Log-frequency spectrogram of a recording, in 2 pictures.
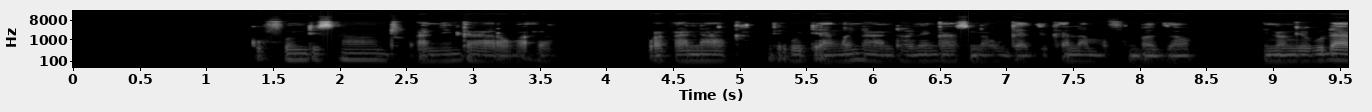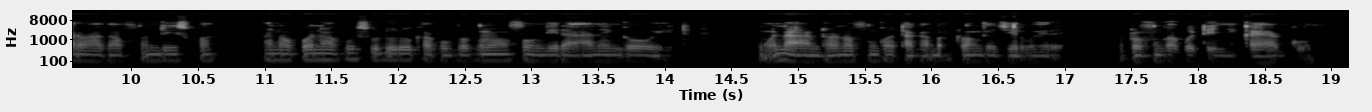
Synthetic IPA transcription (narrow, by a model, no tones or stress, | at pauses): kufundisaːntʰu̥a̰ne̞ŋɡearwa̰ra | wʔa̰kanakḁŋɡe̞̰kutiɦamwe̞naantʰuane̞ŋɡeasinakuɡʱad͡zikʰanamufuŋɡwad͡zaːwo | ino̞ŋɡe̞kuɗaɾo̞akafundiswaː | no̞ko̞nakusuɗuɾukakub͡vapamafuŋɡiɾaːne̞ŋɡeoiːtḁ | ɦamwḛnaantʰuano̞fuŋɡautakaɓatwaŋɡe̞t͡ʃirwe̞ɾḛ | uto̞fuŋɡakutiɲikaja̰ɡʱuːma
